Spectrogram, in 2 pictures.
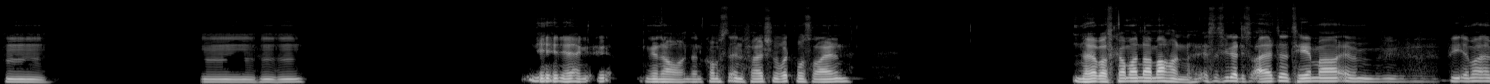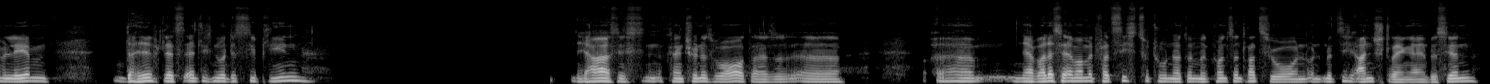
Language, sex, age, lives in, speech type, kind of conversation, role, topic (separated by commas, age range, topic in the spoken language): German, male, 65-69, Germany, conversation, advice, advisor, Warum wechselt mein Schlafrhythmus ständig und warum bin ich morgens so müde?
